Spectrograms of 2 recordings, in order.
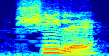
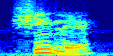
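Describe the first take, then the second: No difference in how they are said.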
